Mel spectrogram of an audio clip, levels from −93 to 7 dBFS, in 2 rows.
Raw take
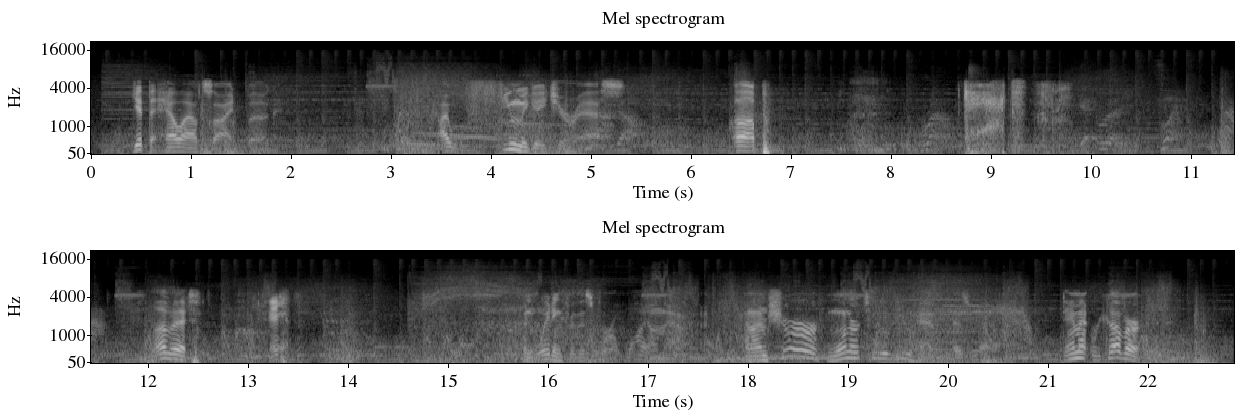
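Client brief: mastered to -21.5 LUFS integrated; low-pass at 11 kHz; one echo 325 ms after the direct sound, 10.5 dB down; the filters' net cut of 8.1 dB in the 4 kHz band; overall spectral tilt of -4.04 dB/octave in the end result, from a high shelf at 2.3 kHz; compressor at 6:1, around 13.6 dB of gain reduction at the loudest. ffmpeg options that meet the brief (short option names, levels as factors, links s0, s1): -af "lowpass=11000,highshelf=f=2300:g=-7,equalizer=f=4000:t=o:g=-4,acompressor=threshold=0.0251:ratio=6,aecho=1:1:325:0.299,volume=8.41"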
